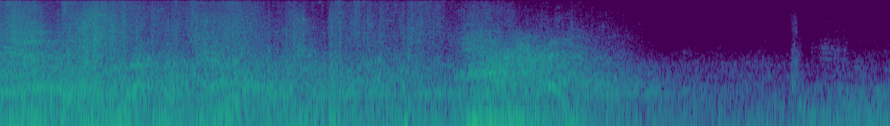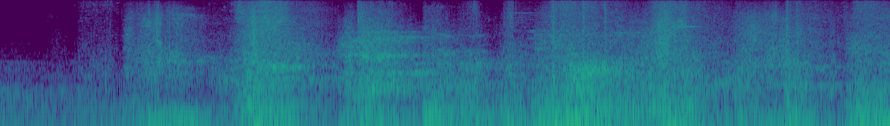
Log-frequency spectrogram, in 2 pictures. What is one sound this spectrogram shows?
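Magic spells crackle and boom in a game battle.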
